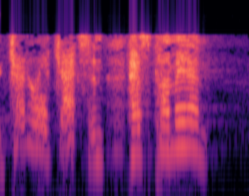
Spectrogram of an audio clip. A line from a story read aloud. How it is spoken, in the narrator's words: the whisper was audible to most of the church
